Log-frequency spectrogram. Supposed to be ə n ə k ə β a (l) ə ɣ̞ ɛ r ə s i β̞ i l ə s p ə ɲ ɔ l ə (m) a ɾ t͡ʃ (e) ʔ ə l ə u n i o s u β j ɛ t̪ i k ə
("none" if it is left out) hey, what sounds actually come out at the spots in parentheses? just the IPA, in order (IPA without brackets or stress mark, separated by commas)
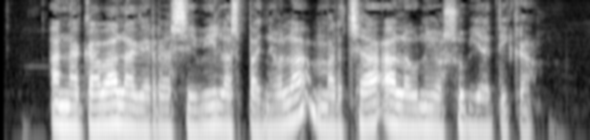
l, m, a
